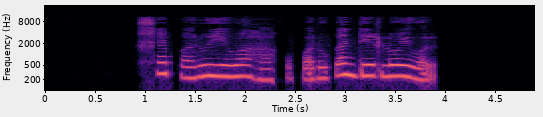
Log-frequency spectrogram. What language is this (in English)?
Pashto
